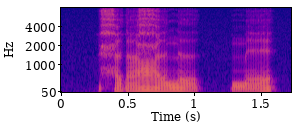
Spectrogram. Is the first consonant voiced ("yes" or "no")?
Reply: no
